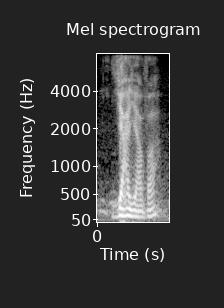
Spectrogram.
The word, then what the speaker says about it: Yahvah: voit rien et donc c'est bien la vraie prononciation de son nom yayava voilà le ya et voilà la suite après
